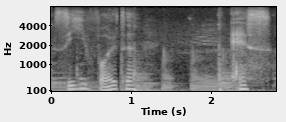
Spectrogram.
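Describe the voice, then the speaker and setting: An actor playing an awkward, lovestruck young man in a radio drama, recalling his first love in halting, intimate, colloquial narration. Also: medium pitch. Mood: awkward, aroused. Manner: halting, reflective, colloquial asides. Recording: muffled sound under loud music.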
